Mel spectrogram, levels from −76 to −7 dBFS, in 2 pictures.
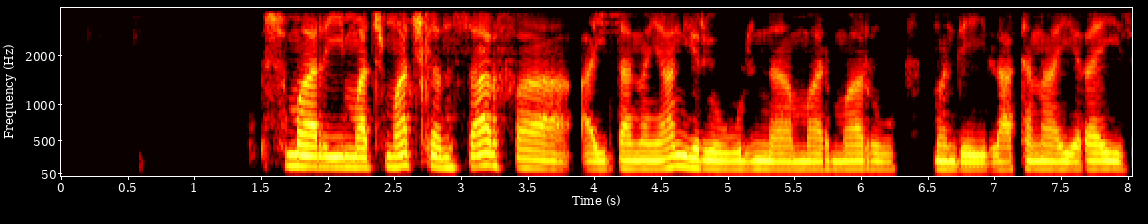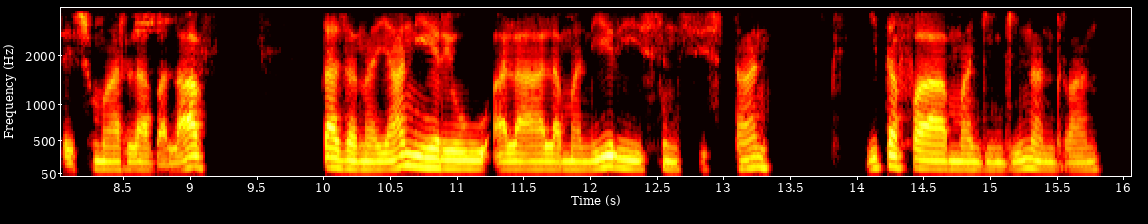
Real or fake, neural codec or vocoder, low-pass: real; none; 3.6 kHz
